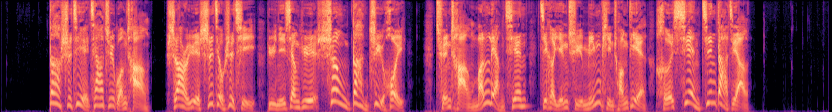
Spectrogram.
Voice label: 男 促销广告; 大世界家居广场

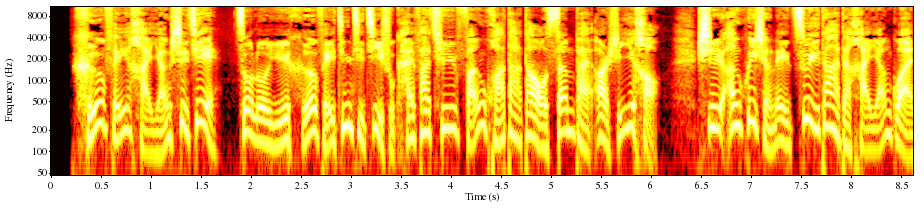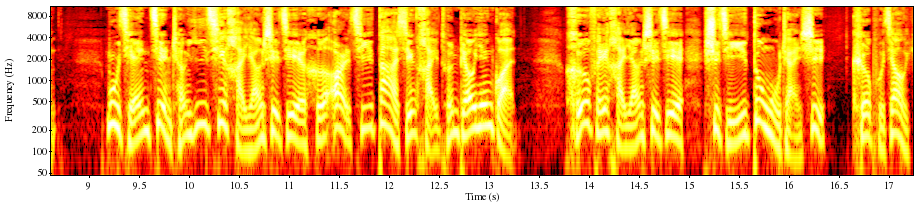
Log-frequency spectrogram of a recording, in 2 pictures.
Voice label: 男 宣传广告, 海洋馆宣传介绍; 合肥海洋世界

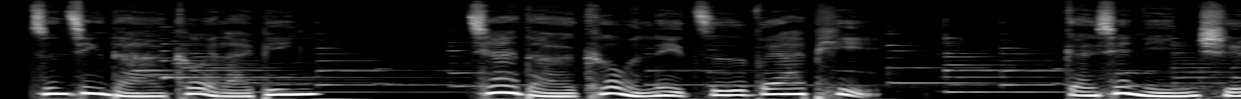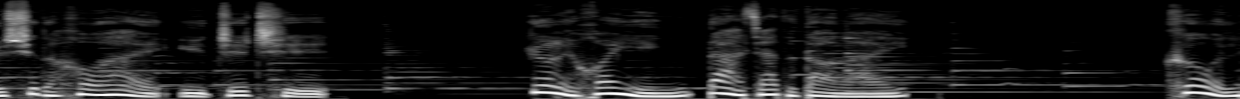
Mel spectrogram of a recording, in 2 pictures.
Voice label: 女 语音提示类 开场欢迎

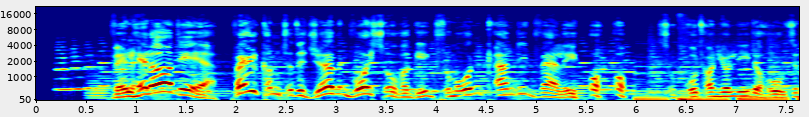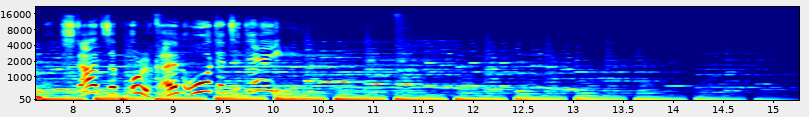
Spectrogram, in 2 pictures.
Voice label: 外籍英男-狡猾的声音

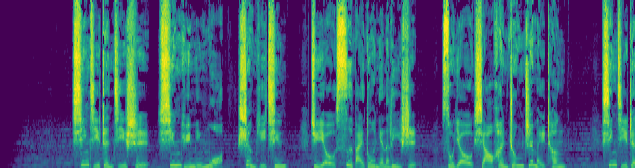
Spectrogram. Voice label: 女 解说; 新集镇

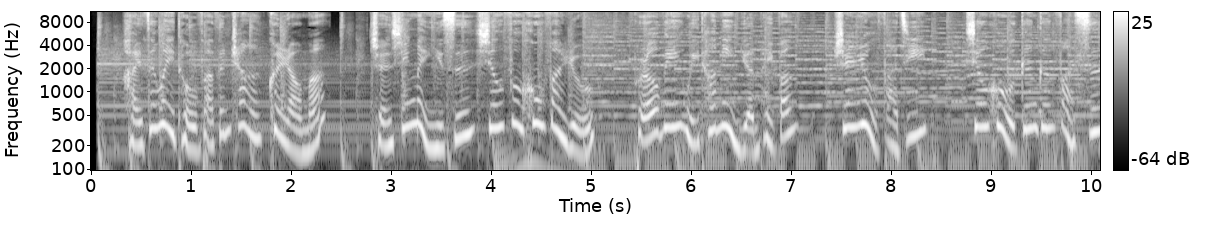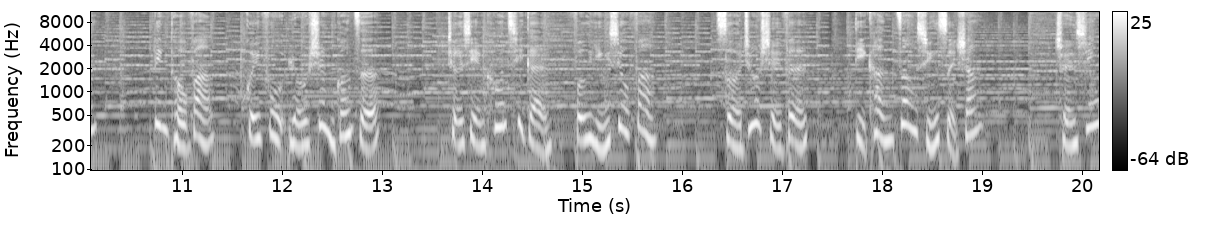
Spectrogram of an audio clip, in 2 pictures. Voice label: 女 电视广告 护发 时尚青春

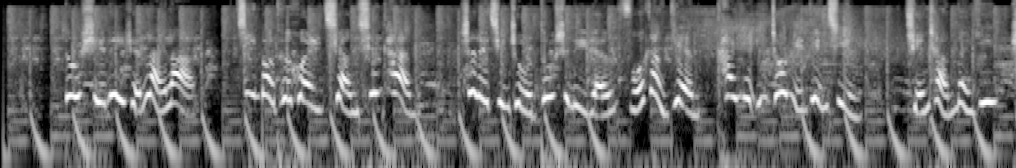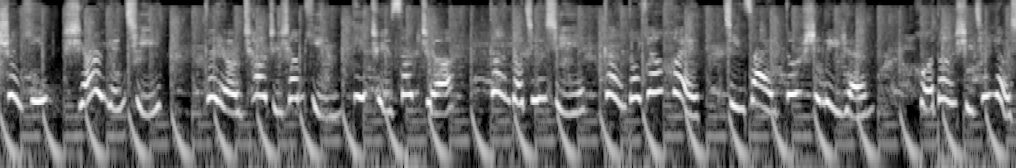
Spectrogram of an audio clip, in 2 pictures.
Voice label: 女 广告 激情促销, 国语女声配音; 都市丽人来了

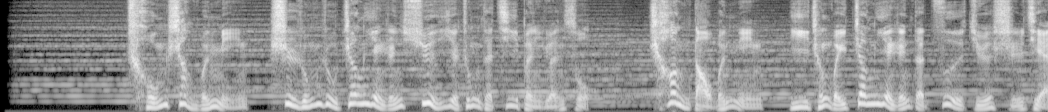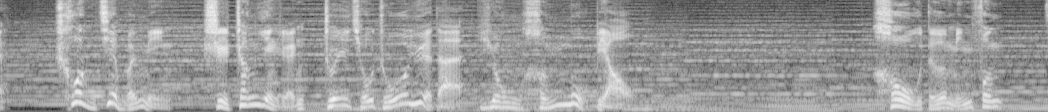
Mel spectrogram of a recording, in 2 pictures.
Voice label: 男声 年轻磁性 专题 大气; 某镇双创工作巡礼

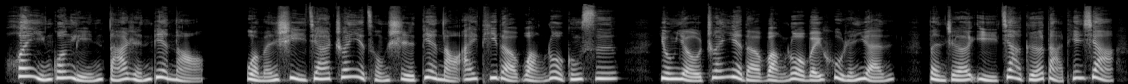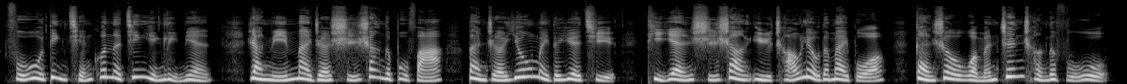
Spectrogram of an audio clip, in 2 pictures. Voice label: 女 促销, 国语女声配音; 达人电脑

